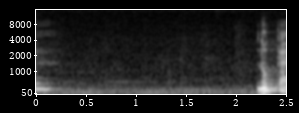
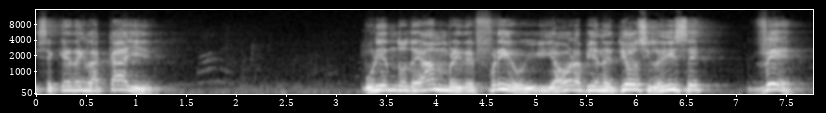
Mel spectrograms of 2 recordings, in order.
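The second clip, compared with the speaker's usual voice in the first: rising preaching; 6 semitones higher, 6 dB louder than usual. Real, not acted. Climax of the prophet's story.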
